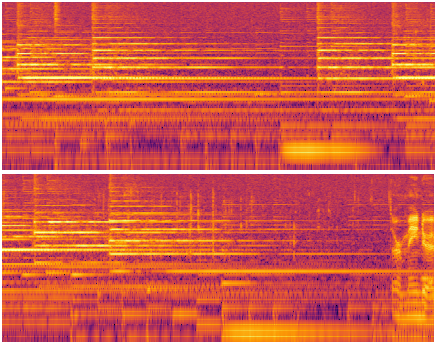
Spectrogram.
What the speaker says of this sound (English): The remainder of his sentence is buried beneath the ring of lunch bells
